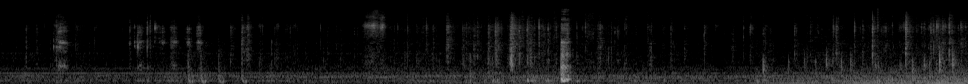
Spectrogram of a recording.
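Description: Dogs' claws clicking and scratching on a tile floor as a Jack Russell puppy and a larger dog move about, with light, scattered ticks and one sharper click a little past halfway.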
